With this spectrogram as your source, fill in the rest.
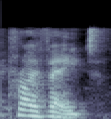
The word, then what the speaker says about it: private: jets don't come cheap don't say private because um eight uh remember we only say eight at the end of verbs like um to estimate and um appreciate but otherwise we say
